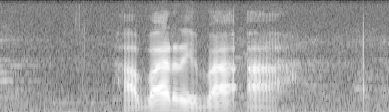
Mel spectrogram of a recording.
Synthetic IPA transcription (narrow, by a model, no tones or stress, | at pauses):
habarɪbaʔa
